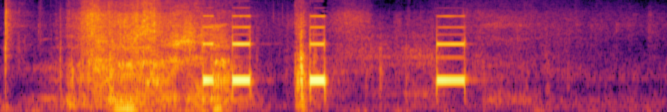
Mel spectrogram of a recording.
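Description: A metal detector beeps several times in short tones.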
